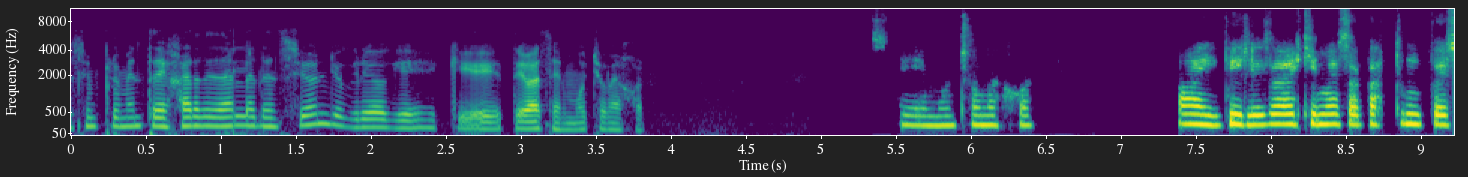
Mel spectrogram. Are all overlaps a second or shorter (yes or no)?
yes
